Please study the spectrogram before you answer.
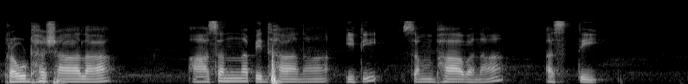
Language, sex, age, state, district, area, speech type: Sanskrit, male, 18-30, Karnataka, Chikkamagaluru, urban, read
